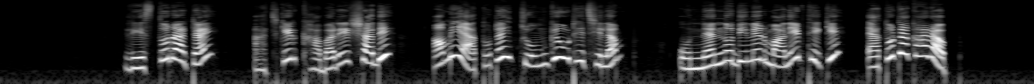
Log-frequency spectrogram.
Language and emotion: Bengali, disgusted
